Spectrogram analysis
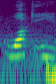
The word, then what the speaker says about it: Joaquin: I apologize, but It's Joaquin. really good one. Yeah, I'm. Joaquin. This have It's like walking without the G.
